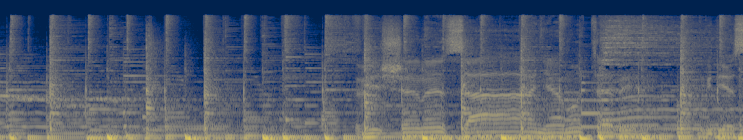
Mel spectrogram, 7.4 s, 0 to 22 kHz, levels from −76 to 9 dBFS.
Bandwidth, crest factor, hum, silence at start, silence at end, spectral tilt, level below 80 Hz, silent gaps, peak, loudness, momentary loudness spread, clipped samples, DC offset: 14 kHz; 14 dB; none; 0 s; 0 s; -4.5 dB/octave; -18 dBFS; none; 0 dBFS; -16 LUFS; 5 LU; under 0.1%; under 0.1%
